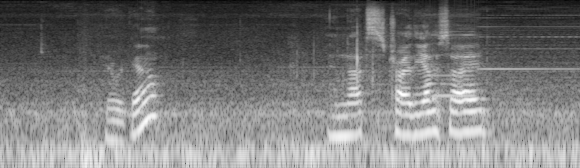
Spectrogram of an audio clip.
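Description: Metal parts squeak as a machine table slides along its rails.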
